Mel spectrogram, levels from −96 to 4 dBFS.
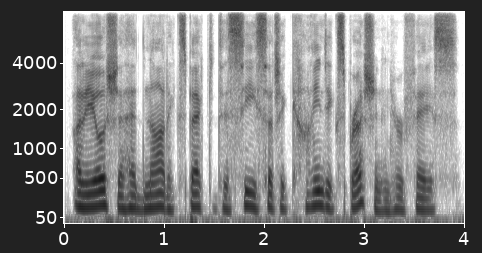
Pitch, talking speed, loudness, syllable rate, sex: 135 Hz, 195 wpm, -18 LUFS, 5.0 syllables/s, male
